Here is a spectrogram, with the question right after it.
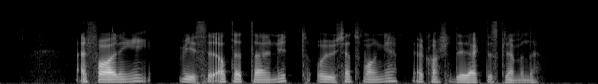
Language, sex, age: Norwegian, male, 20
